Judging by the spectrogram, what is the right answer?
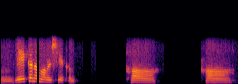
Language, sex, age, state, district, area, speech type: Sanskrit, female, 45-60, Tamil Nadu, Tiruchirappalli, urban, conversation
